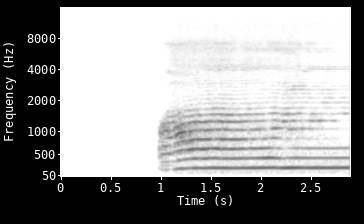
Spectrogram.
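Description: A woman chants a long, steady note.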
